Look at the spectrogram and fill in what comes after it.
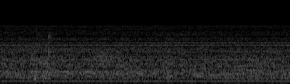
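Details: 2004 Ben-Q 46W1 (Gateway P46M103) plasma TV after replacing bad Z-sustain board and buffers and resoldering power supply joint that caused sparking: faint steady mains hum, soft hiss, no zapping or arcing; powers up cleanly.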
